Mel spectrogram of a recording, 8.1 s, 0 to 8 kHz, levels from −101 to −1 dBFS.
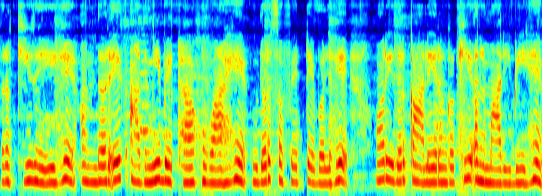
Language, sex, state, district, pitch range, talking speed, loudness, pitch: Hindi, female, Haryana, Charkhi Dadri, 225-260 Hz, 155 wpm, -16 LUFS, 240 Hz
